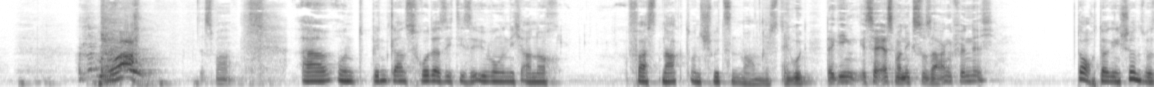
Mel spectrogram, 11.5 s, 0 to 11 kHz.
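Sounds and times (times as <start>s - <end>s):
single loud sneeze: 0.8s - 1.7s
speech: 0.8s - 5.6s, 6.3s - 10.0s, 10.8s - 11.5s.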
